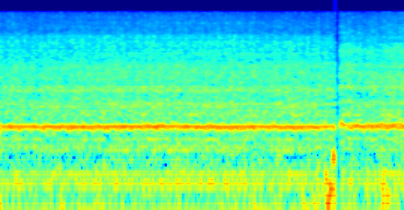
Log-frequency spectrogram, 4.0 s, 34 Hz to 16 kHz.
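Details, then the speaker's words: 2002 Nissan Altima four-cylinder idling after the broken coil pack connector clips were changed; it previously misfired and sputtered, now steady even mid-pitched hum without stumbles; normal idle, misfire gone. "sputtering all over the place right now it's not doing that so that's a good sign good"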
